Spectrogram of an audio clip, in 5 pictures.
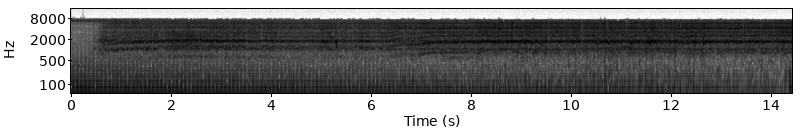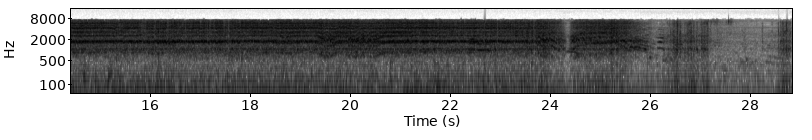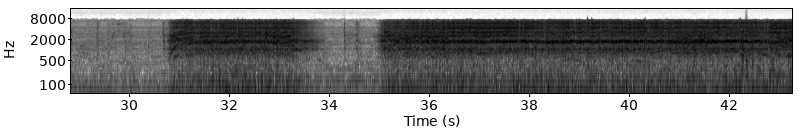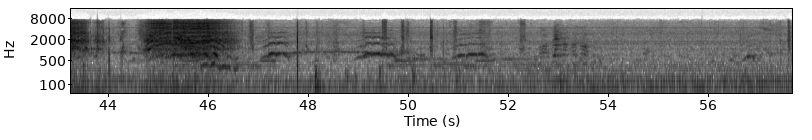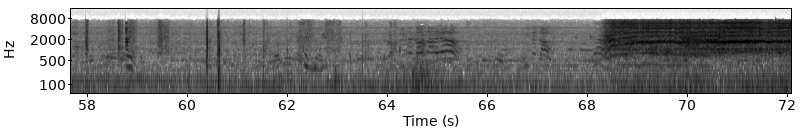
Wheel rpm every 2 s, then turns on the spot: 80, 160, 160, 190, 230, 240, 230, 230, 230, 220, 220, 230, 120, 20, 0, 80, 170, 60, 210, 230, 220, 160, 100, 40, 0, 0, 0, 0, 0, 0, 0, 0, 0, 0, 150, 220.
26-28 46-48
